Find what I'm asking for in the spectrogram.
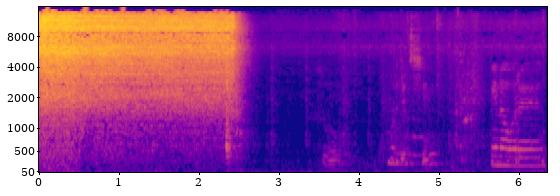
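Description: Pressure cooker whistle blasting a loud, steady hiss of steam for a couple of seconds before cutting off abruptly, followed by quiet and someone speaking.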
